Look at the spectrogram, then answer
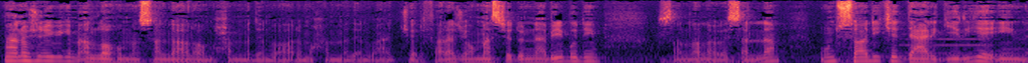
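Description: A man's voice: mid-range voice, creaky. A man preaching a religious sermon, speaking with passion and firing off rhetorical questions to the congregation.

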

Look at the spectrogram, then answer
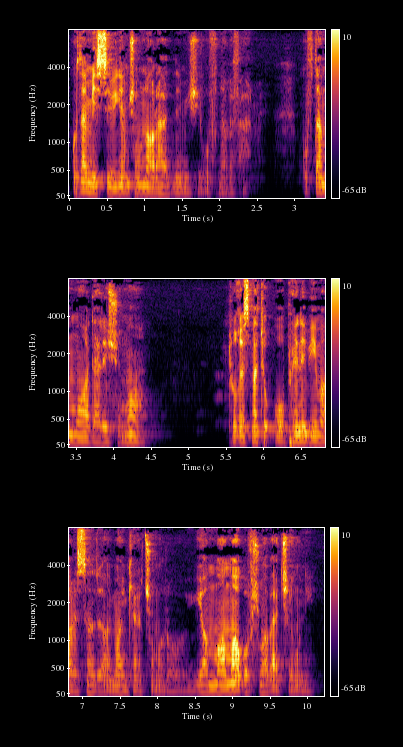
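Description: A man's voice: lowish voice, steady tone, vocal fry. A man giving a blunt sermon, telling combative anecdotes and acting out the dialogue.

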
